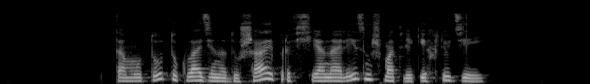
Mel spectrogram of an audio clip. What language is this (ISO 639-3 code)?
bel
